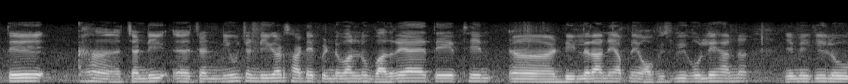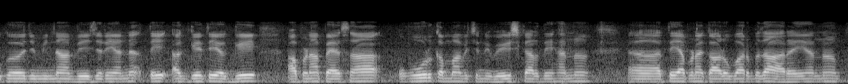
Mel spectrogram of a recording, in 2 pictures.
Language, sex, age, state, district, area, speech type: Punjabi, male, 18-30, Punjab, Mohali, rural, spontaneous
